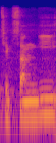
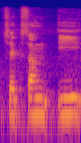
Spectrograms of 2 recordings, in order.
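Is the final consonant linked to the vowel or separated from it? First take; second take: linked; separated. First: The consonant flows directly into the vowel. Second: The consonant is cut off before the vowel. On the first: The speaker calls it right. "इसको पढ़ना है क्योशिरे चेक्संगी इस्सोयो" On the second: The speaker calls it wrong. "चेक्संग ई नहीं पढ़ना"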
